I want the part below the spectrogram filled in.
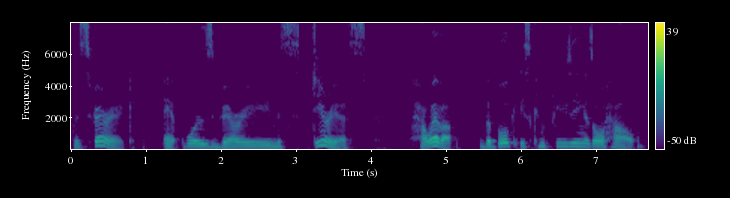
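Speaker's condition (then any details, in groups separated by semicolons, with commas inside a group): No condition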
